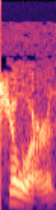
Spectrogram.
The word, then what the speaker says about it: Scheuer: Michael Shearer, who I mentioned, his name is spelled S-C-H-E-U-E-R, or Shore, that would be more likely.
